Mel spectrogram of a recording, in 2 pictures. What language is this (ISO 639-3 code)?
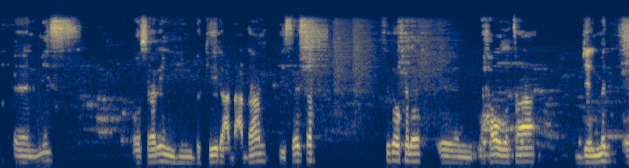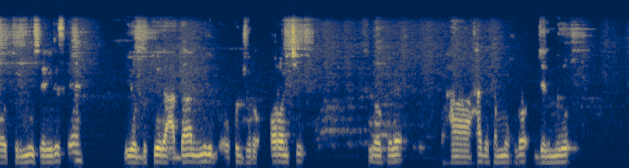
som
